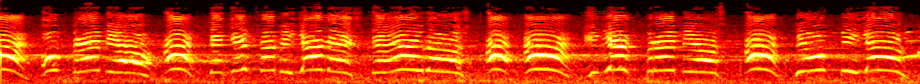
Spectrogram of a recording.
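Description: bird, seagull calling

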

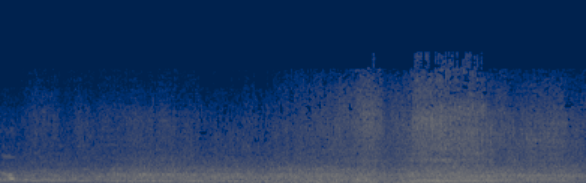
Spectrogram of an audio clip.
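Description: vehicle, city traffic

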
